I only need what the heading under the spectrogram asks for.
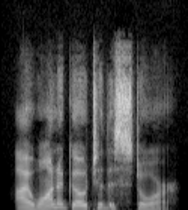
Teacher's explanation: the stressed words would be want, go and store while I tothe the would be pronounced more quickly and lightly. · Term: sentence stress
